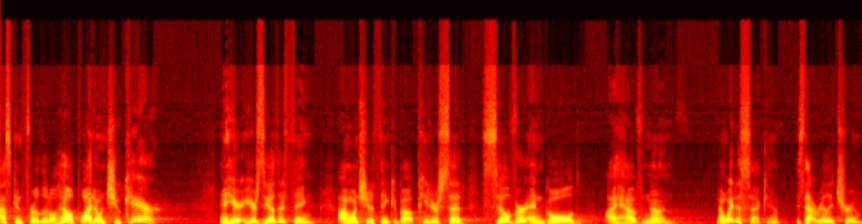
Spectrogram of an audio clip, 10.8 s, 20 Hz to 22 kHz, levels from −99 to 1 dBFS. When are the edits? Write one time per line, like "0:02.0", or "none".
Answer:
0:09.8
